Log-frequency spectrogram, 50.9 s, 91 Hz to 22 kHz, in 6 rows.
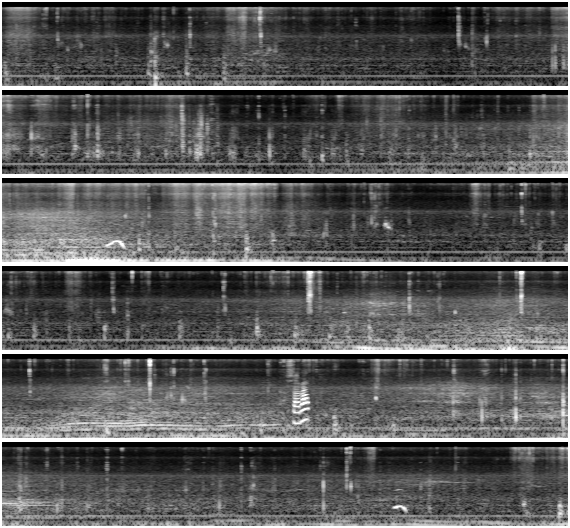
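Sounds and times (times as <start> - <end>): person biting and chewing fruit: 0.0 - 50.9.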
